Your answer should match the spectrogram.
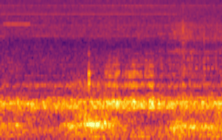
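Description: Near silence: indoor room tone with a faint steady hum.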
